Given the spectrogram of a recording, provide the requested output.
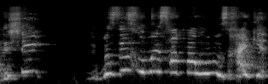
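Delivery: surprised realization. Retold or imitated. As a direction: gasp of recognition mid-read. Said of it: "And then I was like".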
